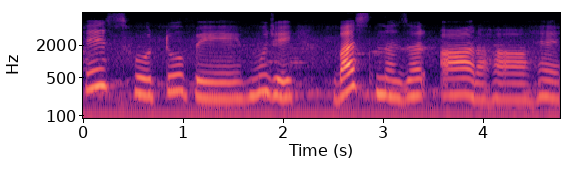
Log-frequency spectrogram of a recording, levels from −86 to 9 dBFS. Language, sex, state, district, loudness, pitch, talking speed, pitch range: Hindi, female, Madhya Pradesh, Umaria, -23 LUFS, 230 Hz, 115 wpm, 210-250 Hz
